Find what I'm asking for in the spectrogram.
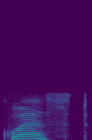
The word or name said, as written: quest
